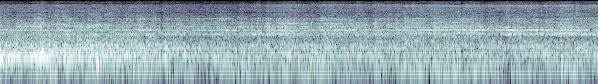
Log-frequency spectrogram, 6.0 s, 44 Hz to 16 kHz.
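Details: Wrenn West Country class model loco Lyme Regis, unrun since the 80s, after servicing: couplings freed of paint on bearings, joints greased. Light, steady motor whine, soft even wheel chatter, no grinding or stalling; running smoothly.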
